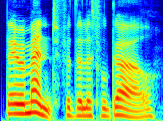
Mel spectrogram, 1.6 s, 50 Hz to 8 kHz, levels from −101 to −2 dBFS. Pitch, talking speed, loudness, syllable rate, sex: 190 Hz, 255 wpm, -17 LUFS, 6.1 syllables/s, female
